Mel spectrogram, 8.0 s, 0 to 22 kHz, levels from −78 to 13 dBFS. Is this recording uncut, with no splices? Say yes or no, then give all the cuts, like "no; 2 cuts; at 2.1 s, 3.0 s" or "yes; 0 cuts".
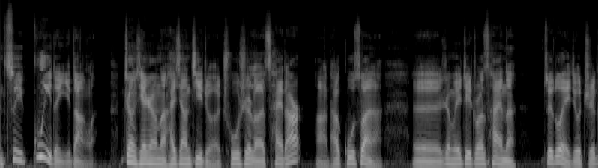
no; 1 cut; at 1.5 s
